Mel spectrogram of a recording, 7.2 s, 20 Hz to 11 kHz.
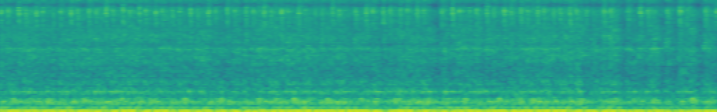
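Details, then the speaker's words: Chevrolet C10 V8 on first start after fabricating new exhaust; deep idle with fast light tick-tick in the exhaust pulses from an exhaust leak at a joint missing a bolt. "I'm missing a bolt. That's why you hear the little tick, tick, tick, tick, tick. Got an exhaust leak because I ain't got a bolt."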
